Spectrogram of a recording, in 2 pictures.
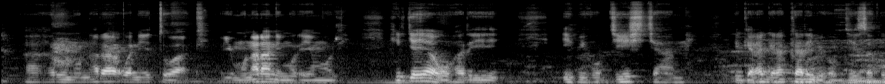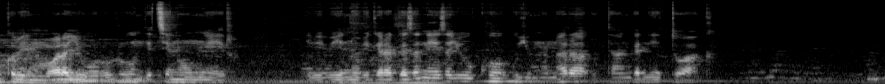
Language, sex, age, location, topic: Kinyarwanda, male, 25-35, Kigali, government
